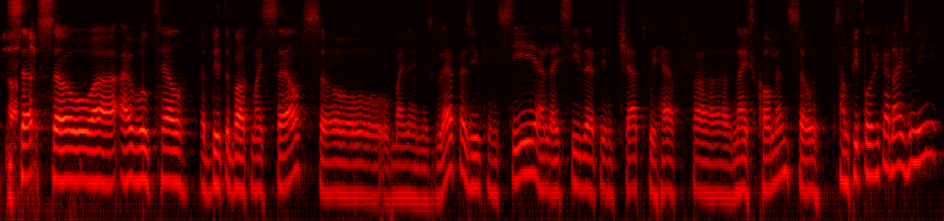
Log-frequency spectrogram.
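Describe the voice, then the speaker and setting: A man in his thirties hosting an online interview over a video call, speaking in a measured way with slightly non-native phrasing. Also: medium pitch, expressive, dark tone. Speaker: host. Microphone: headset on a video call.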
